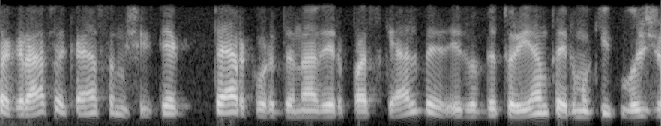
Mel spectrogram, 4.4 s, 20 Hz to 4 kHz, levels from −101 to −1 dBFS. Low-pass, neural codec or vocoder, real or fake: 3.6 kHz; none; real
